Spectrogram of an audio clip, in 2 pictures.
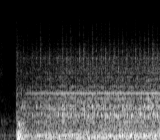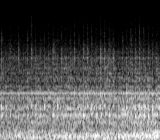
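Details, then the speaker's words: Lathe turning a long bar held in the chuck, free end now supported by a dead centre in the tailstock. Before this, the tool feed made the bar deflect, vibrate and chatter. The cut is now steady with an even hum and no rattling chatter. "that sounds better the work is no longer deflecting so the cutting action is much smoother"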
